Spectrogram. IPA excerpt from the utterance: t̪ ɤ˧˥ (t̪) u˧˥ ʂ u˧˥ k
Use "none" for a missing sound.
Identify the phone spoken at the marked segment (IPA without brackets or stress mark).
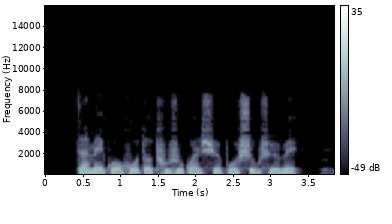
t̪ʰ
